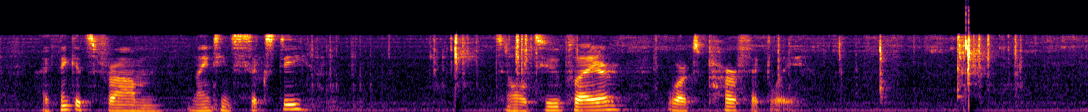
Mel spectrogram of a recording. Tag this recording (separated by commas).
Speech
